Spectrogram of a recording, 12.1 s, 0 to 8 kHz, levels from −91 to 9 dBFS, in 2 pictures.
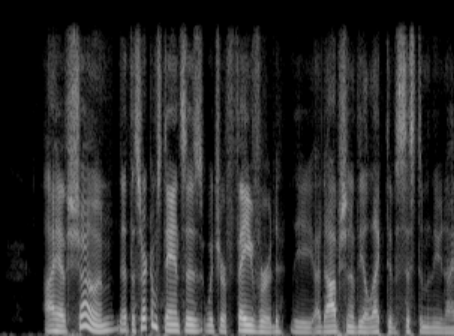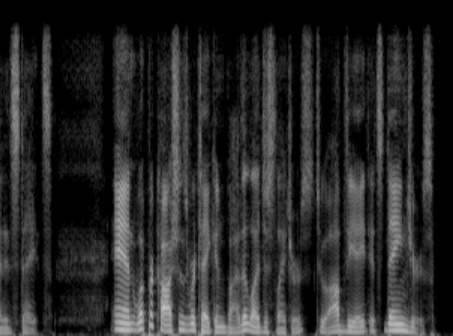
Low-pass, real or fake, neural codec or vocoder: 7.2 kHz; fake; codec, 24 kHz, 3.1 kbps, DualCodec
